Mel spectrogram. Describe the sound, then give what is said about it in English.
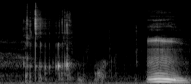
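Soft wet slurps of someone sipping tea, a few quick mouth noises, then a loud, drawn-out contented vocal sigh right after the sip. “That reminds me, I think I need a sip of the PGE right now.”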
